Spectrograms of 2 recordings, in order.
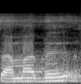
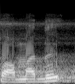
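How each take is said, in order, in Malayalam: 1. ഈ വാക്ക് ലഘുവും സാധാരണവുമായ s ശബ്ദത്തിലാണ് തുടങ്ങുന്നത്. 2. ഈ വാക്ക് ഘനവും ഊന്നലുള്ളതുമായ s ശബ്ദത്തിലാണ് തുടങ്ങുന്നത്. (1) "ഇങ്ങനെ മഖ്റജ് ഉച്ചാരണം മാറിപ്പോയാലും അതിൻ്റെ ഫലം, അതിൻ്റെ ഗുണം ലഭിക്കുകയില്ല" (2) "സ്വാദ് അപ്പൊ സ്വമദ് എന്ന രൂപത്തിൽ പറയാണ്"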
